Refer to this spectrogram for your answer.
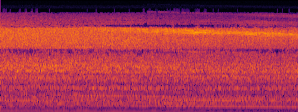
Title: Bad bearings D:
